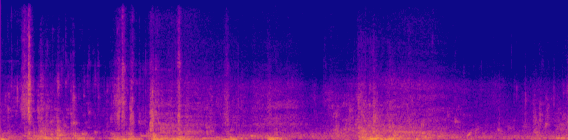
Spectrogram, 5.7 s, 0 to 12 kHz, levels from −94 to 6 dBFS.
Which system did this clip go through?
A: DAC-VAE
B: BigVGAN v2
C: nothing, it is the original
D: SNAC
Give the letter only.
C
